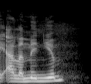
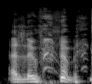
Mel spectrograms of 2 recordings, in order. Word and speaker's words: aluminium: Or how do you say aluminium in America? – Aluminum. – Exactly.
